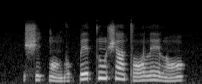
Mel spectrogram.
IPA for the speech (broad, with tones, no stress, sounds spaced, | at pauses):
ʃ i˧ k͡p ɔ̃˨ ɡ o˨˦ k͡p e˦ t ũ˦ ʃ ã˦˨ t ɔ˨˦ l e˦˨ l ɔ̃˨˦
